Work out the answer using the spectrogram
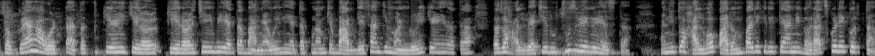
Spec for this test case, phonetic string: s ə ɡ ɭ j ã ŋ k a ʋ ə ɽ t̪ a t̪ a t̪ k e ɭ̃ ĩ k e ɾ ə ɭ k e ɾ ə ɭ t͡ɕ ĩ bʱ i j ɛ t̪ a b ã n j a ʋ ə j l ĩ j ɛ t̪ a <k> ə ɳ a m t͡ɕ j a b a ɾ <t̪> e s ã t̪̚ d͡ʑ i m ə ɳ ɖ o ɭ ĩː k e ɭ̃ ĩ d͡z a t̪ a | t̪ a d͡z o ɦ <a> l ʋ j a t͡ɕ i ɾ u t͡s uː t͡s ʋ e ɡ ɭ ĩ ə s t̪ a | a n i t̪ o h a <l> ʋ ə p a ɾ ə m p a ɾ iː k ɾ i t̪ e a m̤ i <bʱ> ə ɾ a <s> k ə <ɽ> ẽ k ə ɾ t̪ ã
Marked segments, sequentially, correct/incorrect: incorrect: p, incorrect: d̪, correct, correct, incorrect: ɡʱ, incorrect: t͡s, correct

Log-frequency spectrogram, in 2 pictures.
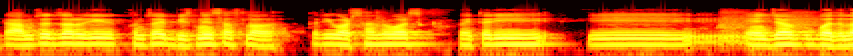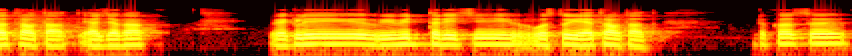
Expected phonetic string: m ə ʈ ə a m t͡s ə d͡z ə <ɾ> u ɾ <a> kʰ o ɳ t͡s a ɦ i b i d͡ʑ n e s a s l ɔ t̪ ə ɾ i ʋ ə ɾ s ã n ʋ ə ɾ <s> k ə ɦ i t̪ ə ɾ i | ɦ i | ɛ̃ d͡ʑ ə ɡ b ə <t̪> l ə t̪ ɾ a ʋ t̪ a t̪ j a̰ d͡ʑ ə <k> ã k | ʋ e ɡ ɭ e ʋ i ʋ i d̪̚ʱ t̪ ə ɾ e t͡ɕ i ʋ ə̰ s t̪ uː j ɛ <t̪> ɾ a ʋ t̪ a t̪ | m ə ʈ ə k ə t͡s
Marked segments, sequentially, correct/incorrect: correct, incorrect: i, correct, incorrect: d̪, incorrect: ɡ, correct

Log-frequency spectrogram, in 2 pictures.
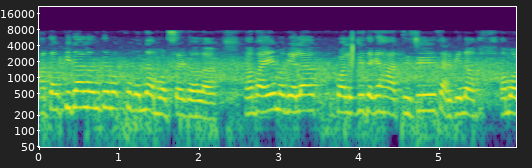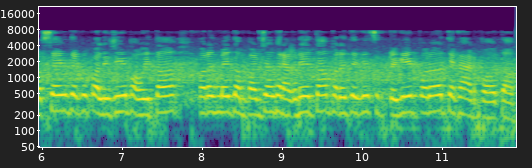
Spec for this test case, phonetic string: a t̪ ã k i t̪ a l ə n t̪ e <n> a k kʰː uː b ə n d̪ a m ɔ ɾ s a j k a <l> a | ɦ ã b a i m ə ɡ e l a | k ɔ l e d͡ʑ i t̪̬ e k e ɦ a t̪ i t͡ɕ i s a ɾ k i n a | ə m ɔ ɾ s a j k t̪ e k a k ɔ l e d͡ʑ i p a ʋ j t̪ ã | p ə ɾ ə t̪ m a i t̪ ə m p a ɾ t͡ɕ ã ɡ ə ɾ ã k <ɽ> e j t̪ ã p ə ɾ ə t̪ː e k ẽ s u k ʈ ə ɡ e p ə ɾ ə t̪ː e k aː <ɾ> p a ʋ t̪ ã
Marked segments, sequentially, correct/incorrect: incorrect: m, correct, correct, incorrect: ɽ

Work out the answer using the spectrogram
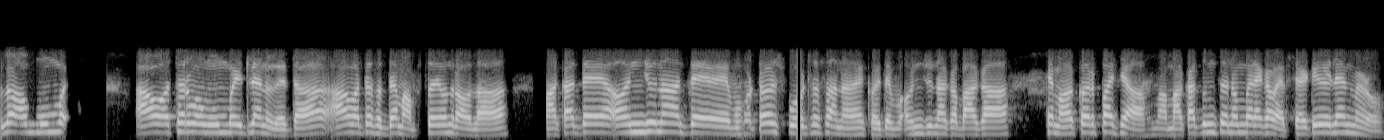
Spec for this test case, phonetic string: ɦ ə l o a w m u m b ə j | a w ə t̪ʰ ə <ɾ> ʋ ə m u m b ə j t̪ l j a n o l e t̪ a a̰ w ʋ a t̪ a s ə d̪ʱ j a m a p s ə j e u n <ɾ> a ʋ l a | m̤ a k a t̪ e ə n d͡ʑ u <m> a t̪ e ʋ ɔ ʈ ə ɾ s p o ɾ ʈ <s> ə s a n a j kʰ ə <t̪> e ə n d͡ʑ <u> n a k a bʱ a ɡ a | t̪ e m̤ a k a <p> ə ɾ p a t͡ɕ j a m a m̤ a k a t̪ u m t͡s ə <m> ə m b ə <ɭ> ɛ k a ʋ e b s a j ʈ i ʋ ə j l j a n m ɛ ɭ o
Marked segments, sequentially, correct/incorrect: correct, correct, incorrect: n, correct, correct, correct, incorrect: k, incorrect: n, incorrect: ɾ

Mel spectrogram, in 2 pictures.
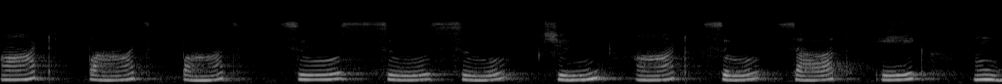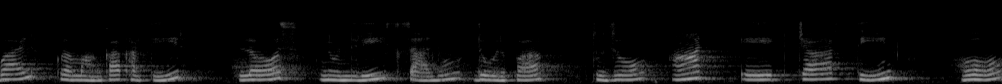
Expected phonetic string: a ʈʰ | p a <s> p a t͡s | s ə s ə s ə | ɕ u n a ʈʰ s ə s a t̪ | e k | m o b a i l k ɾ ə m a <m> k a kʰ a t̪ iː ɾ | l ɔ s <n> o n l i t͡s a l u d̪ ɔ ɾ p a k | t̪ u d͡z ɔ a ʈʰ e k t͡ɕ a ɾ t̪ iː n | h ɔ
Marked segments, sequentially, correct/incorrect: incorrect: t͡s, incorrect: ŋ, correct

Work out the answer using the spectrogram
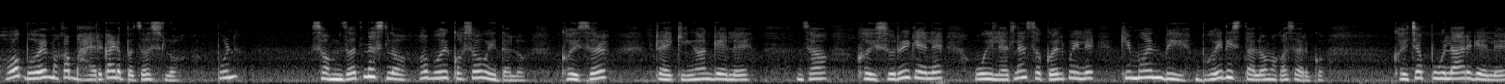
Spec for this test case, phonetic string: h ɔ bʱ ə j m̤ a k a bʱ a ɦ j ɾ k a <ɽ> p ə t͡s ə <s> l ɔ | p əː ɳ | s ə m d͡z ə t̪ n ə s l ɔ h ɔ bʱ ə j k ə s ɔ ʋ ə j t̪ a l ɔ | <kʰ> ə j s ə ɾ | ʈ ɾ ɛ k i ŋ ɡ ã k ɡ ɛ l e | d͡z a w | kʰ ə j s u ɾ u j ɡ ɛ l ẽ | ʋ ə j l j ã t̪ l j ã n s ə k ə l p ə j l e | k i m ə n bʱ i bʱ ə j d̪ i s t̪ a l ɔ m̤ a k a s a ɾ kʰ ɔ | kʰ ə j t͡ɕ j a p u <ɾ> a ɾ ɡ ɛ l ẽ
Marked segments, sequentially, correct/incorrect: correct, correct, correct, incorrect: l

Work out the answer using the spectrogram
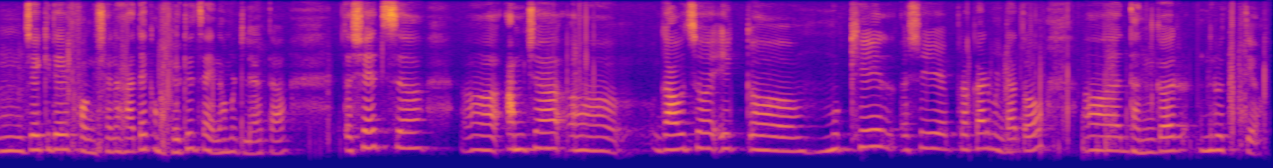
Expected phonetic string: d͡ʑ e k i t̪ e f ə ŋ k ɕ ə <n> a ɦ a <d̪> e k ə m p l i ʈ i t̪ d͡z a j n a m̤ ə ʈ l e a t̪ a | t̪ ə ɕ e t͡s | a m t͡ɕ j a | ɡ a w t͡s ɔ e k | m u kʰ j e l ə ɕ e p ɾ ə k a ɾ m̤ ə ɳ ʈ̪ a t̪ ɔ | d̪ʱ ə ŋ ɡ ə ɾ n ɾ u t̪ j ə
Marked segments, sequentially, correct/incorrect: correct, incorrect: t̪

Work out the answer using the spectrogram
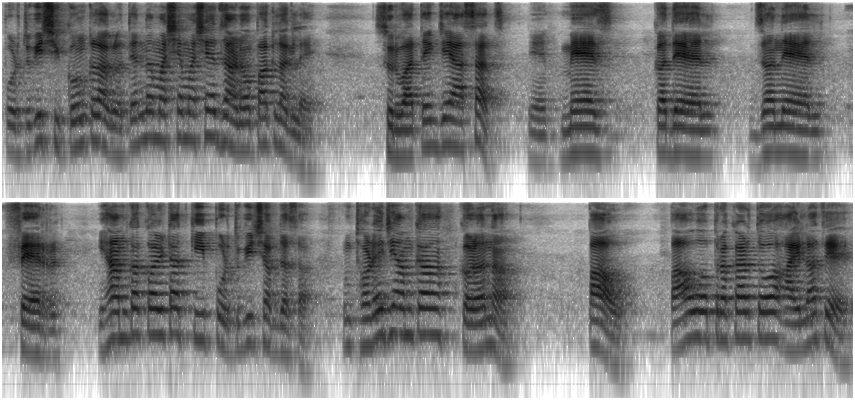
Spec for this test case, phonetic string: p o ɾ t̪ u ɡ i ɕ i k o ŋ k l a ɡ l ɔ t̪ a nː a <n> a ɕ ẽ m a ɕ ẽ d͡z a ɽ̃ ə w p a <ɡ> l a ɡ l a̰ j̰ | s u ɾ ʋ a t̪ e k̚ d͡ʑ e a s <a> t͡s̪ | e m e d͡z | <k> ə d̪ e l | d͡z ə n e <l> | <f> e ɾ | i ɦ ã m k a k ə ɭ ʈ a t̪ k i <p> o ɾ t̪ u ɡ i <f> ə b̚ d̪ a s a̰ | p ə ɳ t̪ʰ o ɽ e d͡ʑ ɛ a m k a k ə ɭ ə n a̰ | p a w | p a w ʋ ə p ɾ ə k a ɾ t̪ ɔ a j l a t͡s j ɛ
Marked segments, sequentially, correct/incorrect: incorrect: m, incorrect: k, correct, correct, correct, correct, correct, incorrect: ɕ

